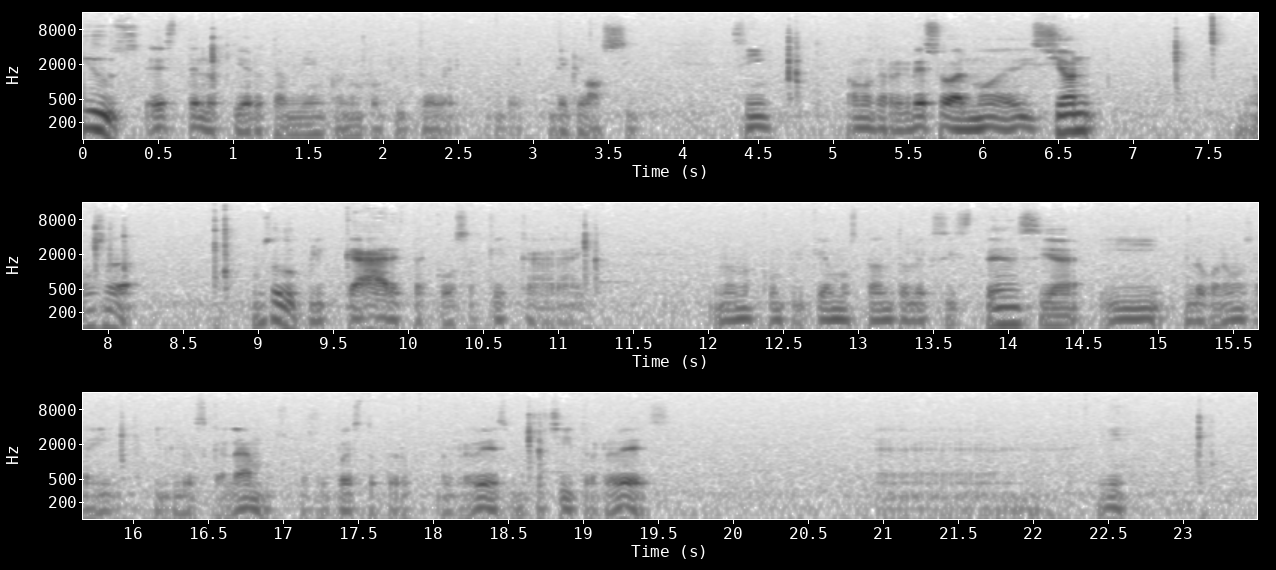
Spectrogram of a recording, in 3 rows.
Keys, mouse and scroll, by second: 0.1 right click, 0.9 shift+middle click, 1.2 shift+scroll up 1, 1.9-2.7 shift+scroll up 1, 3.6 scroll down 1, 4.6 Tab, 7.8 shift+d, 8.6 Return, 11.0 g, 15.0 click, 15.8 s, 17.7 click, 18.5 g, 22.1 click, 23.0 z.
